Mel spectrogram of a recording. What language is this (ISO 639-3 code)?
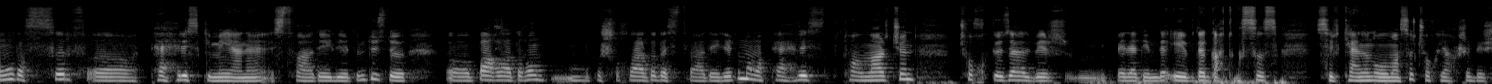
tur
